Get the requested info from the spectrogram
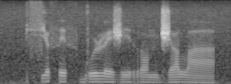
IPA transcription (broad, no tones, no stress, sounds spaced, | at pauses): sʲ ə θ i θ ɡ u ɭ e ʒ i r ɔ n d͡ʒ ə lˠ a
